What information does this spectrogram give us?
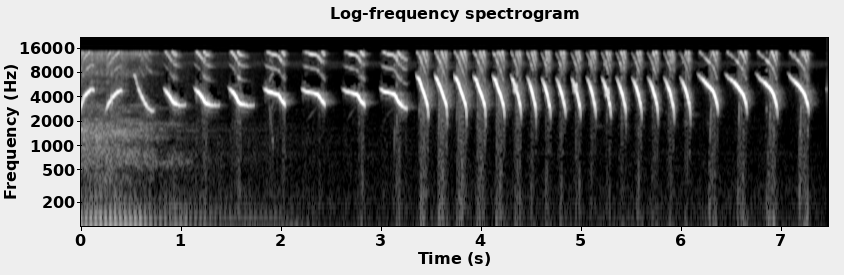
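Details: Canary song used as a lure to prompt young canaries to respond and learn, with ngriwik and cuit-cuit phrases: rapid high downslurred whistles repeated steadily, speeding into a fast sweeping series in the second half.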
